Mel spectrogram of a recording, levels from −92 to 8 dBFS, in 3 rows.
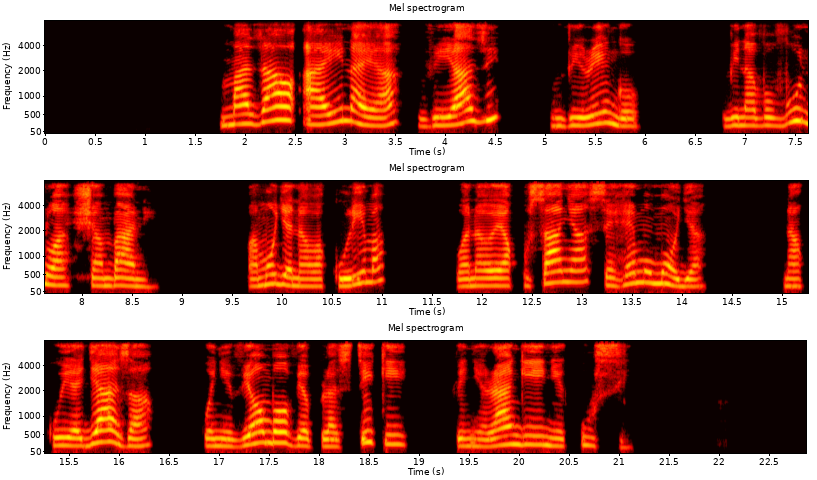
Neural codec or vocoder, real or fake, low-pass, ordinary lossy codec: none; real; 7.2 kHz; Opus, 32 kbps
